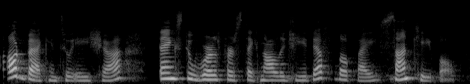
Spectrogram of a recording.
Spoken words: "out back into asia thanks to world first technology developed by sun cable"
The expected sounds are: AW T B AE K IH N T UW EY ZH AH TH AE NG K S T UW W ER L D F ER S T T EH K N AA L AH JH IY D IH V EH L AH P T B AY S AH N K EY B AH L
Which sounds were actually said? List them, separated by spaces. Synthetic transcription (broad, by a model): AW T B AE K IH N T UW EY ZH AH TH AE NG K S T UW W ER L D F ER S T T EH K N AA L AH JH IY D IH F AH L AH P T B AY S AH N K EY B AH L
